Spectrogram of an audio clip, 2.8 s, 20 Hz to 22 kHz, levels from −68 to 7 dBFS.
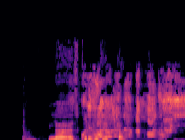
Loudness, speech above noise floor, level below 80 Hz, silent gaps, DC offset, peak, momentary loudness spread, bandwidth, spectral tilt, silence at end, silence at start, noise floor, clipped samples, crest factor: -16 LUFS; 21 dB; -62 dBFS; none; under 0.1%; 0 dBFS; 6 LU; 16 kHz; -1 dB/octave; 0 s; 0.35 s; -38 dBFS; under 0.1%; 18 dB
